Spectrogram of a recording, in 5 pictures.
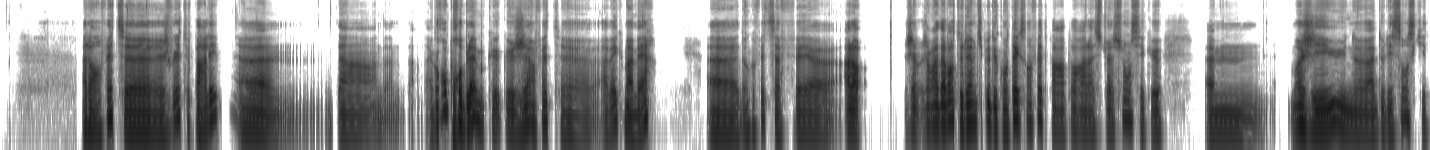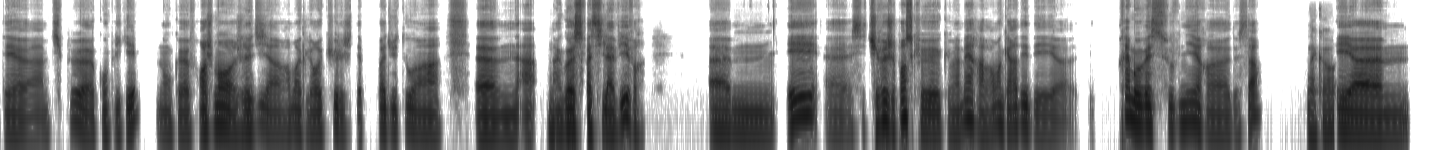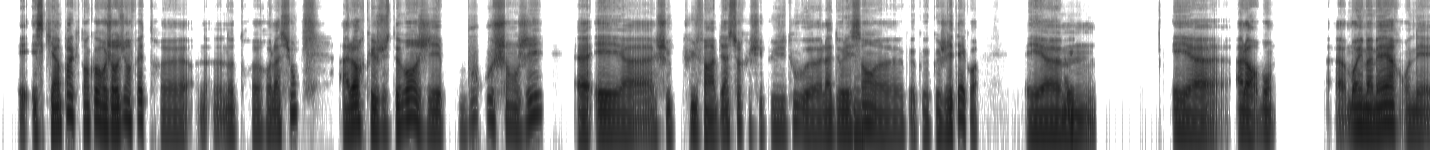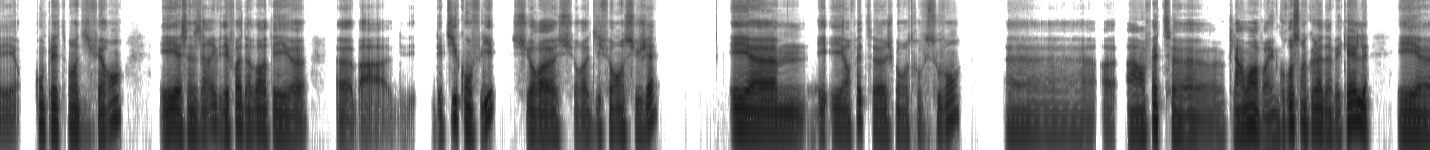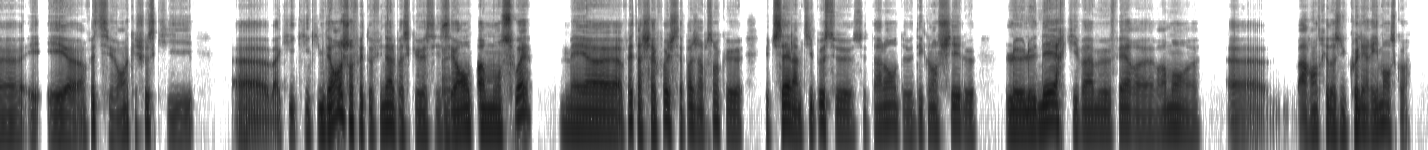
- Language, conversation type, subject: French, advice, Comment gérer une réaction émotionnelle excessive lors de disputes familiales ?
- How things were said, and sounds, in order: drawn out: "hem"; tapping; other background noise; "fait" said as "faitre"; drawn out: "heu"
